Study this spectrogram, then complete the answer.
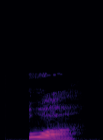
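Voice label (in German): "Ohr", German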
